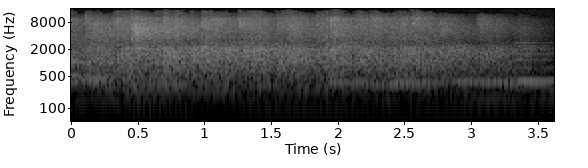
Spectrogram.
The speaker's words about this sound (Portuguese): Aleluia. Vamos aplaudir Jesus, gente? Uh!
